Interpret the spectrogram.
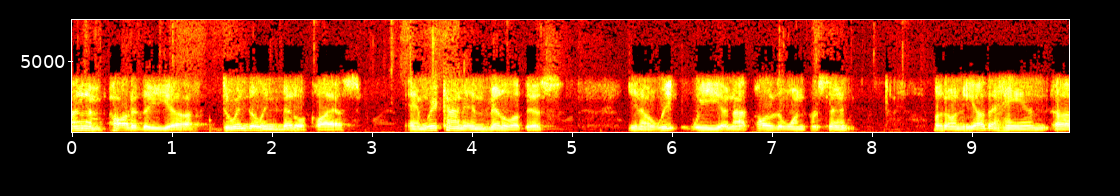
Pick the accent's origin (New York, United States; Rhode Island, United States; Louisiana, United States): Louisiana, United States; New Orleans; And I grew up in New Orleans, and I could hear the booming voice of a black man telling his child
